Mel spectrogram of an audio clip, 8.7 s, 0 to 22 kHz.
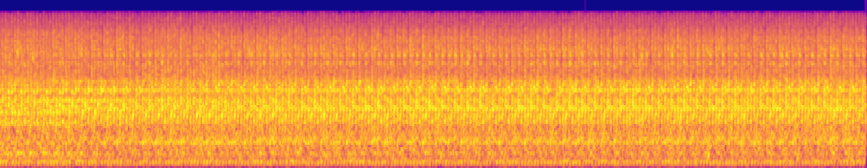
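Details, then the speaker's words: Land Rover 300Tdi diesel idling with cyclone separator hose off and rocker cover cap lifted: strong steady hiss and puffing, about three pulses a second, with oily smoke; excessive crankcase blow-by, low power engine. "Did you hear how much back pressure was in it? Unbelievable."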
